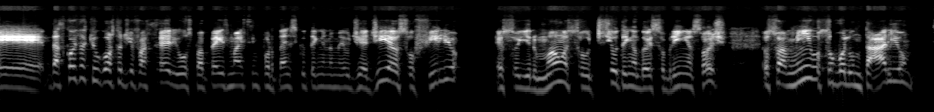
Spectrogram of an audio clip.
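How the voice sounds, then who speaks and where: Very fast delivery in a Spanish accent, with ordinary pitch variation. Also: man. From Uruguay. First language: Spanish (speaking Portuguese). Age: 30s. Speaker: corporate diversity manager. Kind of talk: webinar presentation. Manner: casual, hesitant with fillers.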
